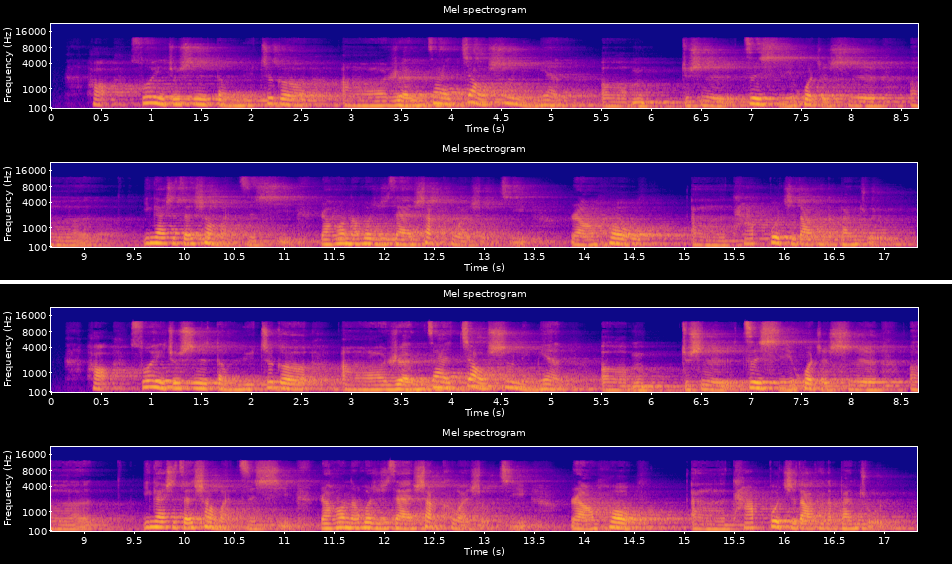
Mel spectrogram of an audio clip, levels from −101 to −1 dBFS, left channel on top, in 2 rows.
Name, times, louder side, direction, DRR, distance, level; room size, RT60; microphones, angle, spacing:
voice 1, 0.4-5.1 5.5-6.0 6.3-9.1 9.6-14.5 15.1-17.0, right 2 dB, 40° right, 3 dB, 2.4 m, -28 dB
26.0 x 23.5 x 8.5 m, 2.3 s
head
